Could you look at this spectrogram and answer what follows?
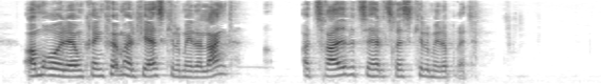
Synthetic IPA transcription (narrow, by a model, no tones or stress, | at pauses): ʔɒ̽mʁɔːð̩ˠæɐɒ̽mkʰʁeŋ̰fem̰ɒ̽hælfjæɐskʰilo̝me̝ːɾ̥ɐlɑ̈ŋ̰d̥ | ʔɒ̽t͡sʰʁað̞ˠʋət͡sʰe̝lhælt͡sʰʁaskʰilome̝̰ːɾ̥ɐb̥ʁɛd̥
